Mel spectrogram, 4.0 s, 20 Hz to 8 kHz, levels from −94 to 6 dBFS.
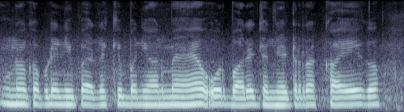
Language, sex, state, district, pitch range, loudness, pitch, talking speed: Hindi, male, Uttar Pradesh, Shamli, 150-160 Hz, -11 LUFS, 155 Hz, 220 wpm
